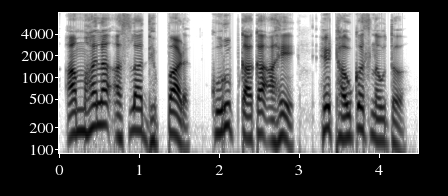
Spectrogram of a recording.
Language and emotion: Marathi, neutral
